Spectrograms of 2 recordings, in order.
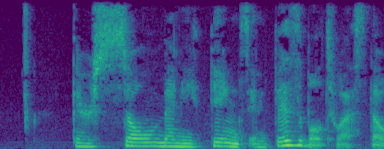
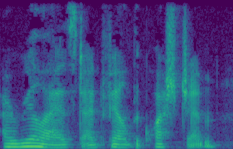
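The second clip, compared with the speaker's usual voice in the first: ordinary delivery, nothing marked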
